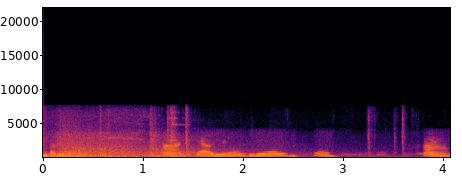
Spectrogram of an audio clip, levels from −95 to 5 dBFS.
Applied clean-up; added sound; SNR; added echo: none; Gunshot, gunfire; 5 dB; none.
